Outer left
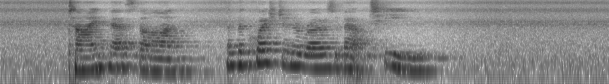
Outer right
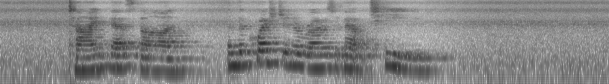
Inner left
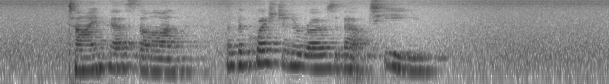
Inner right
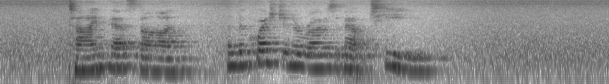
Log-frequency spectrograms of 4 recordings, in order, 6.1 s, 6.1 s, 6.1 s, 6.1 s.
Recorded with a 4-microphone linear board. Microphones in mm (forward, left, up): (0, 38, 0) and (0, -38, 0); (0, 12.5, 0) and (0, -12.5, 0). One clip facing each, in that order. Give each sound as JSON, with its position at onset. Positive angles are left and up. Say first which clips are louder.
{"t": 0.7, "sound": "a woman speaking", "louder": "outer left 2 dB, inner left 1 dB", "side_deg": 60, "distance_m": 6.0}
